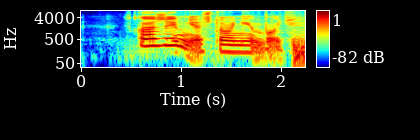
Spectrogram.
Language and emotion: Russian, sad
